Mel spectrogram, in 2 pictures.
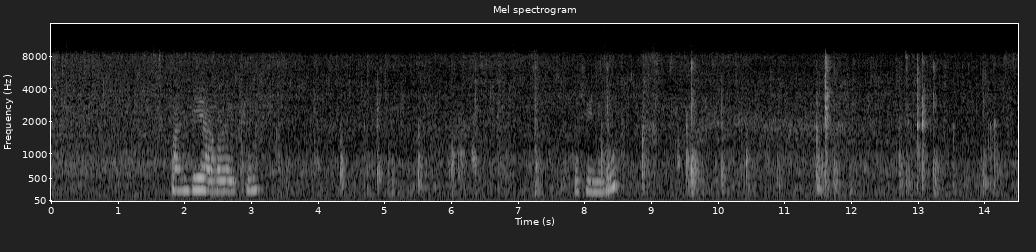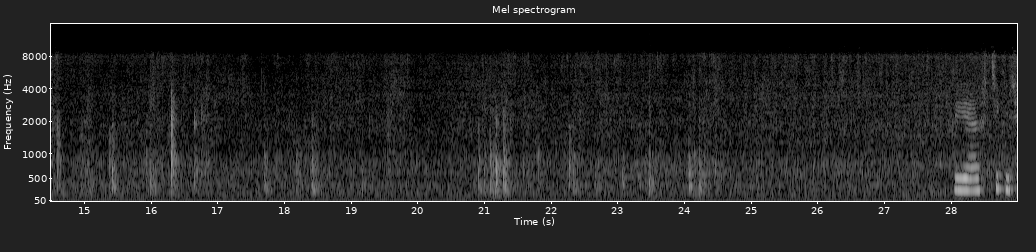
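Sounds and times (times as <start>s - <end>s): meat sizzling in a pan: 0.0s - 29.0s
wooden spatula scraping a pan: 2.4s - 20.0s.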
